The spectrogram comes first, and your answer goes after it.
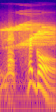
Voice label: lets go, announcer; superbroswar; Mario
